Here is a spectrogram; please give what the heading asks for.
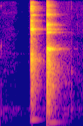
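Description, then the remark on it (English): Two quick, bright glass clinks in succession as glasses are touched together in a toast to Beethoven's Fifth Symphony, each ringing briefly before fading, with no voices present. “Cheers to Beethoven's Fifth Symphony.”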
